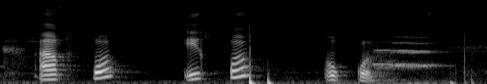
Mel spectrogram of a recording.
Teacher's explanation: اقو پر صحیح ہونٹوں کو گول رکھنا ہے آخر تک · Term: 2 نقطوں والی قوف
